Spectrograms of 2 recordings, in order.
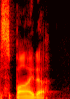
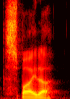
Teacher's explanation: that word in British English doesn't end in R. It ends in schwa.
